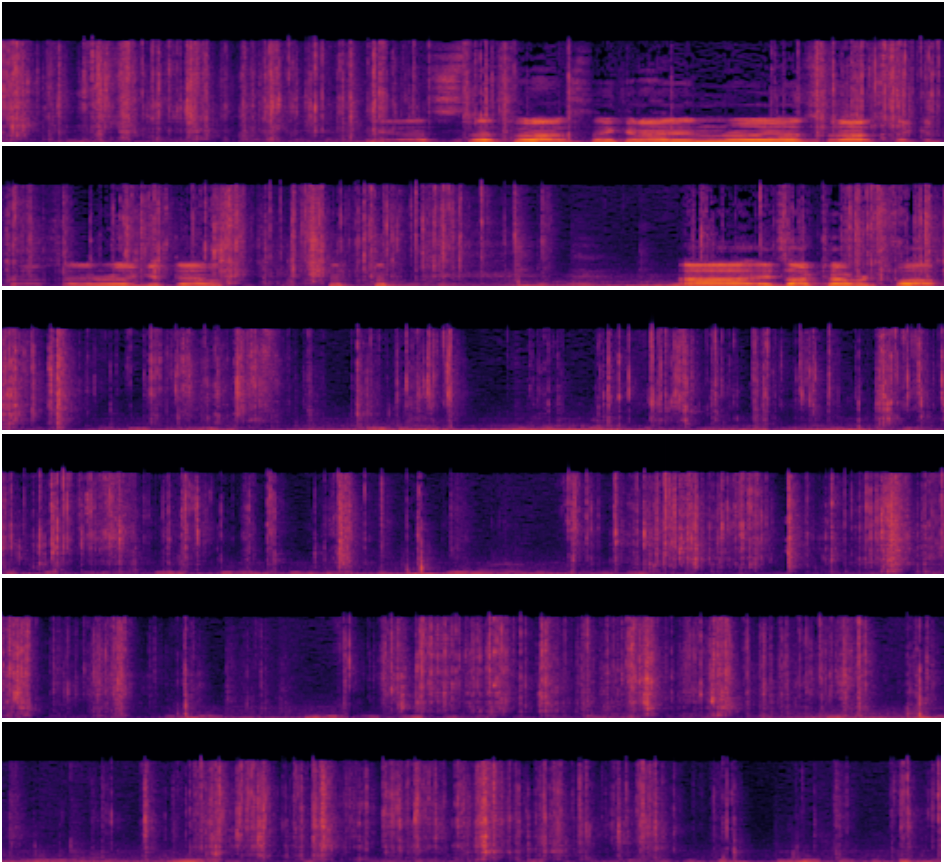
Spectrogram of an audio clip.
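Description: Foil card wrappers crinkle and tear.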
